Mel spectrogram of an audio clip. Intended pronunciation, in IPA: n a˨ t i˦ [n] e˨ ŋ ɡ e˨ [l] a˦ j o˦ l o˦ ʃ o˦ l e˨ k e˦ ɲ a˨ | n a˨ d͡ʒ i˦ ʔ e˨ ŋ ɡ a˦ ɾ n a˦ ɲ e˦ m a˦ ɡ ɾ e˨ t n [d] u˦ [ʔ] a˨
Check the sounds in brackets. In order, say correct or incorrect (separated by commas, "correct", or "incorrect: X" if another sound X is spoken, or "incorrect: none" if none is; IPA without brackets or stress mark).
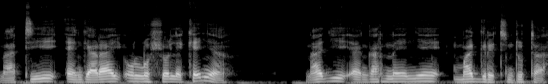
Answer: incorrect: none, incorrect: ɾ, correct, incorrect: t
